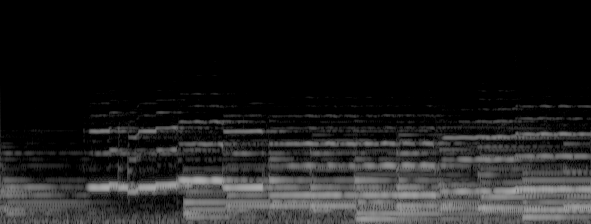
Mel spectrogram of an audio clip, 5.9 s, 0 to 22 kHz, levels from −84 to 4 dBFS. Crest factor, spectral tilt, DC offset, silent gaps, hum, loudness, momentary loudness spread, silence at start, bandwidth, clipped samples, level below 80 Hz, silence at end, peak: 12 dB; -10 dB/octave; under 0.1%; none; none; -32 LUFS; 9 LU; 0 s; 4.4 kHz; under 0.1%; -54 dBFS; 0 s; -20 dBFS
